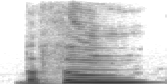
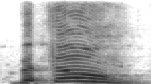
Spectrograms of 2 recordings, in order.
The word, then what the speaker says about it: Bethune: Buffoon.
